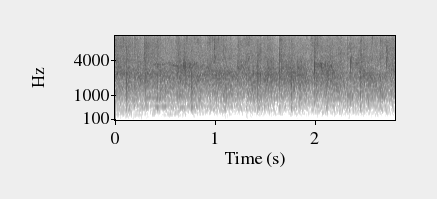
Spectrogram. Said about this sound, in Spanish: Y el que lo crea, denle un fuerte aplauso al Rey con todo el corazón.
